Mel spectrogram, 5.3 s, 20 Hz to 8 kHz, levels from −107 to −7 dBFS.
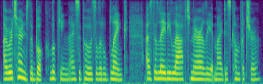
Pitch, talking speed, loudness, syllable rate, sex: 205 Hz, 205 wpm, -17 LUFS, 6.7 syllables/s, female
